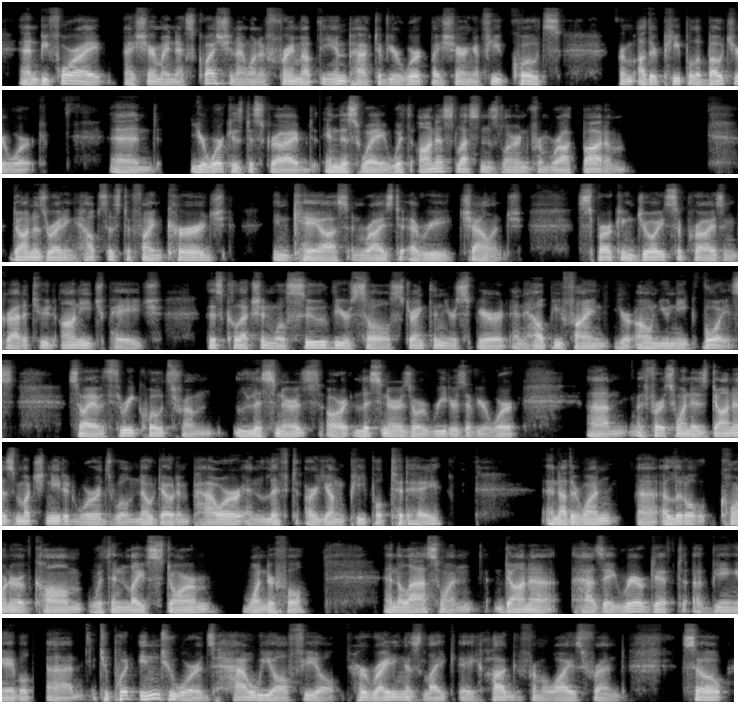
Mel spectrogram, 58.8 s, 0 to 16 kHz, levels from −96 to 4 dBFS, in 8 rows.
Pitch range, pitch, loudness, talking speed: 100-115 Hz, 110 Hz, -20 LUFS, 165 wpm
